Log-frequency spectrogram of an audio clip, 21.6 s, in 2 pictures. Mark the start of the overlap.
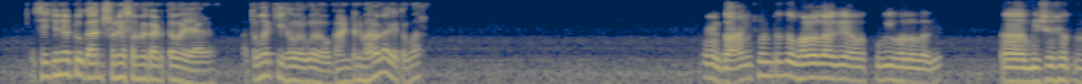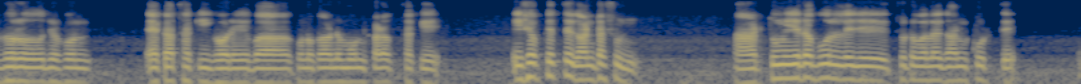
none

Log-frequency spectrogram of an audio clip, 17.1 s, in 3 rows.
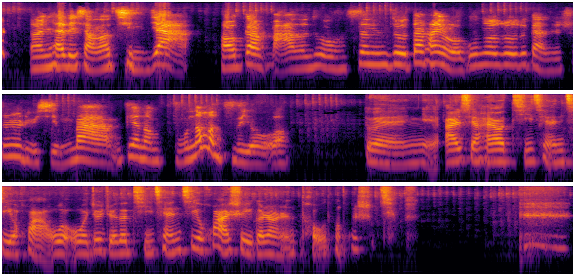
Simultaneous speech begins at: none

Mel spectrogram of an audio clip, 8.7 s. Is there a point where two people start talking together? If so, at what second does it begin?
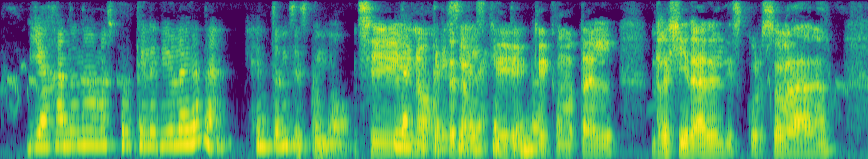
3.9 s

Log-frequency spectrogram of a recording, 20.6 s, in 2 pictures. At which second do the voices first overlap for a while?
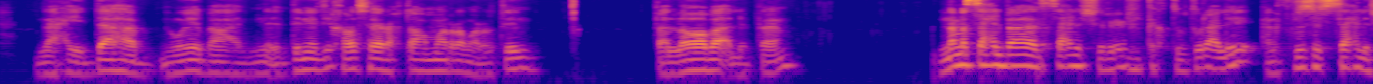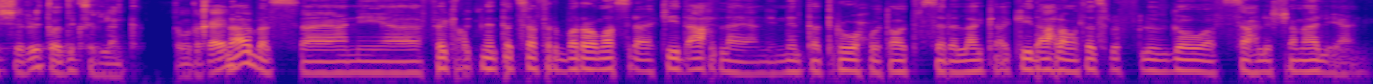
none

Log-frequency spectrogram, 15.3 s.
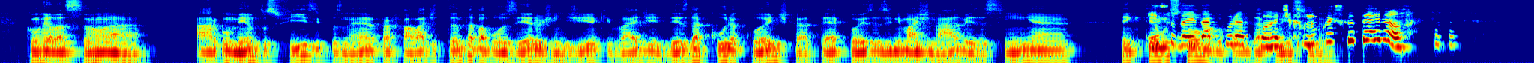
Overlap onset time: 11.5 s

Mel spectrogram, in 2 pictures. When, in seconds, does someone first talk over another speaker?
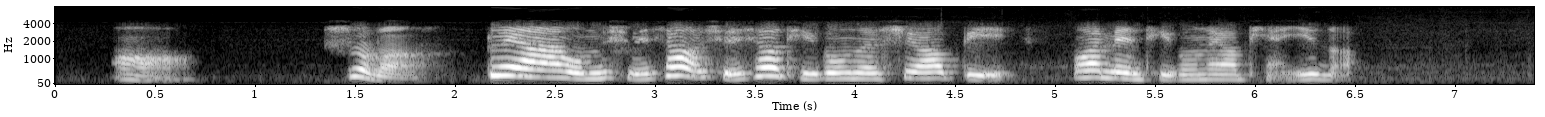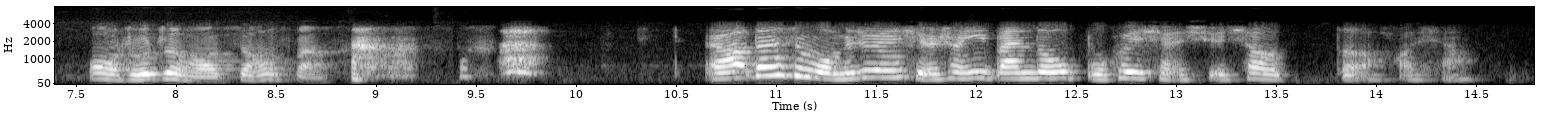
none

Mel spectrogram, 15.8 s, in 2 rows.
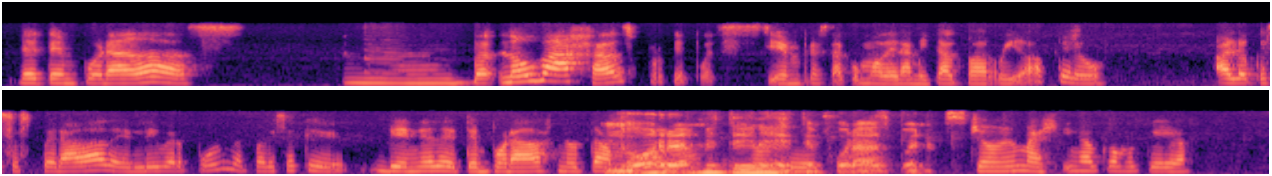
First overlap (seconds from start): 11.7 s

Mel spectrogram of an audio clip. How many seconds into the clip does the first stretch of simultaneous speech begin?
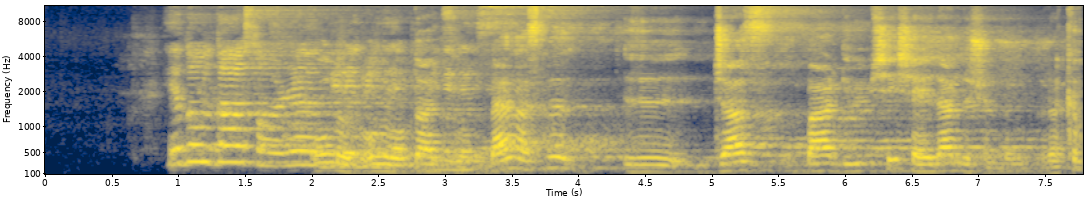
2.0 s

